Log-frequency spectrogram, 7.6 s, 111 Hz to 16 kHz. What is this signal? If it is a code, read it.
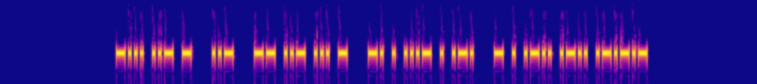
Morse code, heard as a keyed tone, about 40 wpm, 700 Hz. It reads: BUT U MUST NEVER TELL.
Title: Sentences from Top 300 Words and Abbreviations 40wpm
